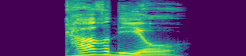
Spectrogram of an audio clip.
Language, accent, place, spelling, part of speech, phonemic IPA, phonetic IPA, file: German, Germany, Berlin, kardio-, prefix, /ˈkaʁ.di̯o/, [ˈkʰäʁ.di̯o], De-kardio-.ogg
- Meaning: cardio-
